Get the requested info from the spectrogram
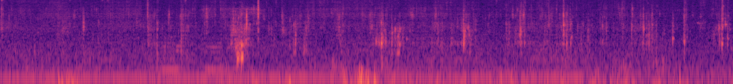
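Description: Hands crumbling wet cow dung into a plastic drum of water, giving soft, irregular splashes and drips, with a slightly louder splash about two seconds in.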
